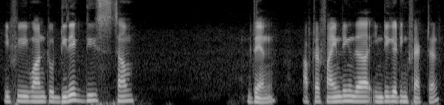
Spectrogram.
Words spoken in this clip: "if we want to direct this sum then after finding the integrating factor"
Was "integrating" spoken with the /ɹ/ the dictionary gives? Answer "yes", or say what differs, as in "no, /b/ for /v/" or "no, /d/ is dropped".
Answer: no, /ɹ/ is dropped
